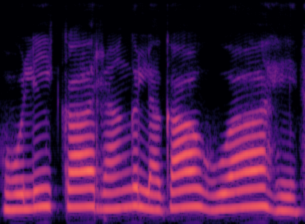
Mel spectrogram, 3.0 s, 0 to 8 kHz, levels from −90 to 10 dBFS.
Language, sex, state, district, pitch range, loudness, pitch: Hindi, female, Jharkhand, Sahebganj, 205-240 Hz, -24 LUFS, 220 Hz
